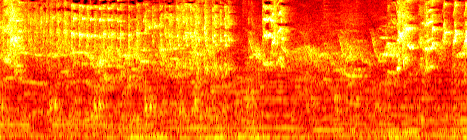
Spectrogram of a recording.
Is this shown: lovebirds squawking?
yes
